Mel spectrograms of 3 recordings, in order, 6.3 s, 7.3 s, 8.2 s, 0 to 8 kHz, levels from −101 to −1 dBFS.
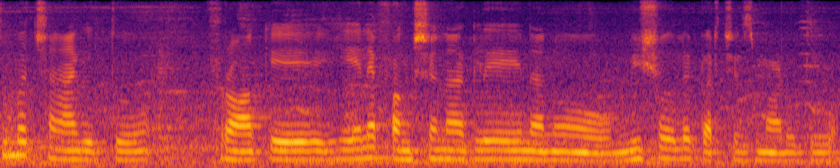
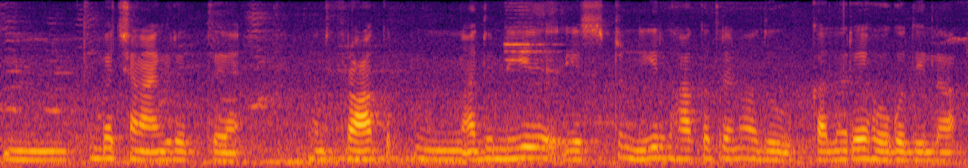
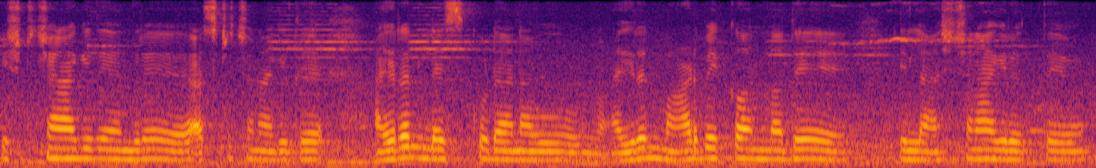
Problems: none marked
